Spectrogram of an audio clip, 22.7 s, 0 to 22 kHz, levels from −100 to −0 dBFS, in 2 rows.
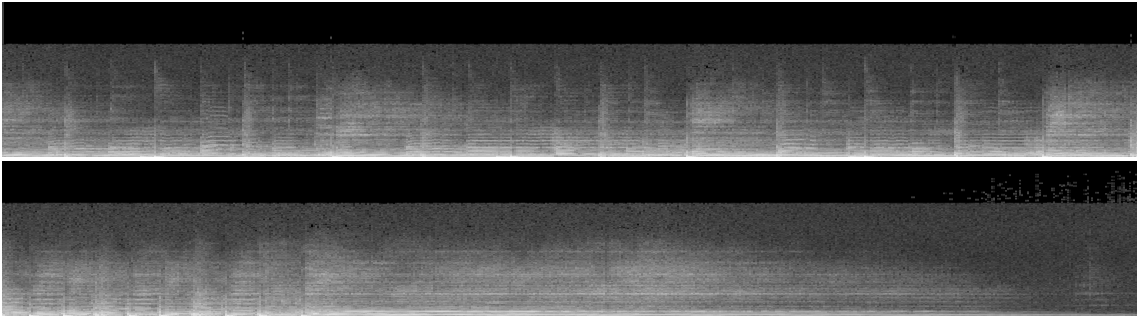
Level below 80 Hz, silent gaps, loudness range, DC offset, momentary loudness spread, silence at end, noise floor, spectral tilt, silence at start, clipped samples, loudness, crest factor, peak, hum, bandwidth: -24 dBFS; none; 9 LU; under 0.1%; 12 LU; 0.4 s; -43 dBFS; -6 dB/octave; 0 s; under 0.1%; -18 LUFS; 18 dB; 0 dBFS; none; 15 kHz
